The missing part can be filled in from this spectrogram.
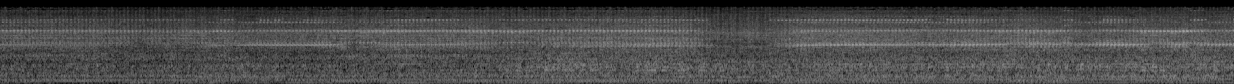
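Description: A high, thin chirp repeats about three or four times a second over the idle; the source isn't pinned down from sound alone.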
